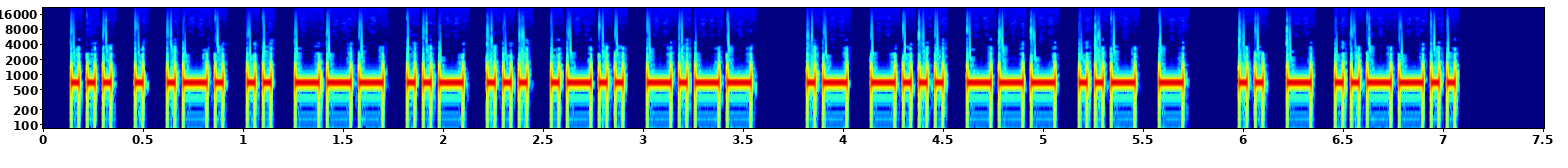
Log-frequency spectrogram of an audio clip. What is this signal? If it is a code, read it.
Morse code, heard as a keyed tone, about 30 wpm, 700 Hz. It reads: SERIOUSLY ABOUT IT?
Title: Sentences from Top 1200 Words 30wpm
